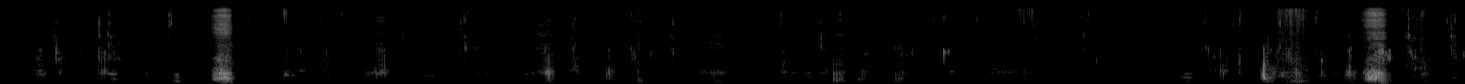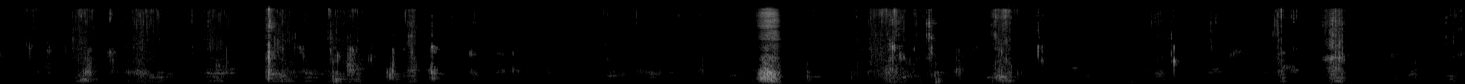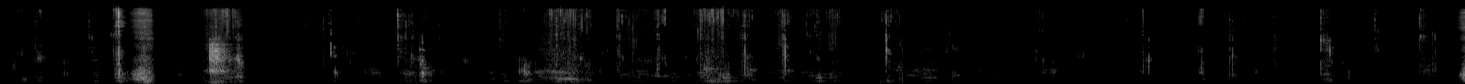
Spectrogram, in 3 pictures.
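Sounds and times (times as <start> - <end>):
crisp chewing crunches: 7.6 - 11.1, 11.8 - 21.8, 23.0 - 43.9.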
